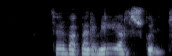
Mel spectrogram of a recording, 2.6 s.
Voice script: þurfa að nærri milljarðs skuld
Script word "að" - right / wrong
right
